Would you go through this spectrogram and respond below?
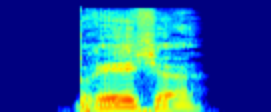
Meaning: first/third-person singular subjunctive II of brechen
- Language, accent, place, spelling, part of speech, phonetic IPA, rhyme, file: German, Germany, Berlin, bräche, verb, [ˈbʁɛːçə], -ɛːçə, De-bräche.ogg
